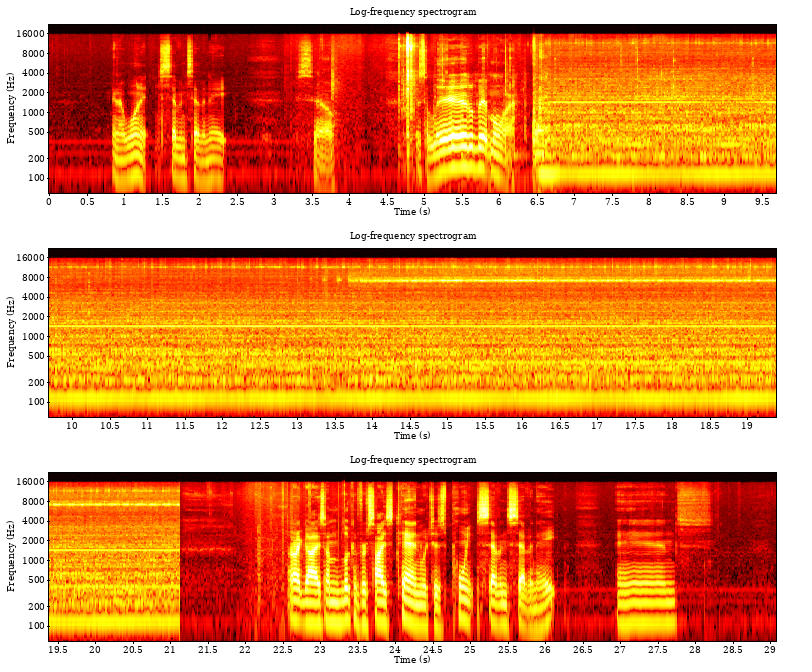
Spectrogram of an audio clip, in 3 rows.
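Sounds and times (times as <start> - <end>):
lathe motor hum: 6.5 - 21.2.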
